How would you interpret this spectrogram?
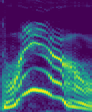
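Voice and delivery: high, far-off imitated meow; cat meow. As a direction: mew like the cat on the record. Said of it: "that kinda sounded like a cat".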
